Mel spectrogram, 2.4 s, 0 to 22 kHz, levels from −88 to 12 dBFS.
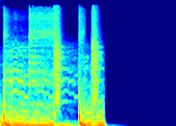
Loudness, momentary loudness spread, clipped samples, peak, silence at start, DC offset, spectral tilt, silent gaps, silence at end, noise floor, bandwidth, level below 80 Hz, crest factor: -18 LUFS; 4 LU; under 0.1%; -4 dBFS; 0 s; under 0.1%; -4.5 dB/octave; none; 0.95 s; under -90 dBFS; 18 kHz; -20 dBFS; 14 dB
